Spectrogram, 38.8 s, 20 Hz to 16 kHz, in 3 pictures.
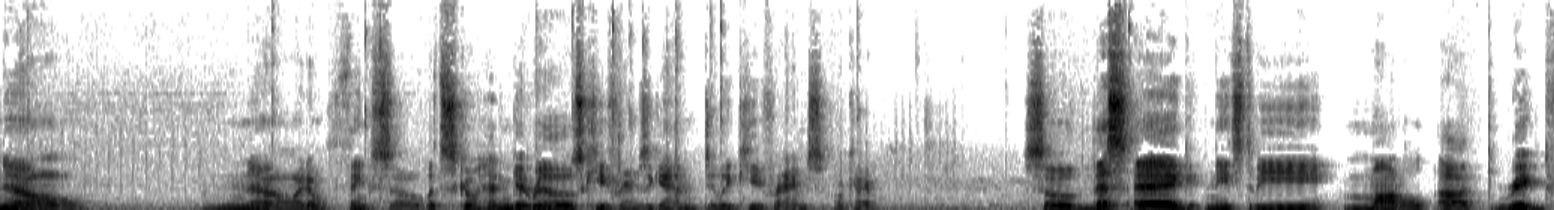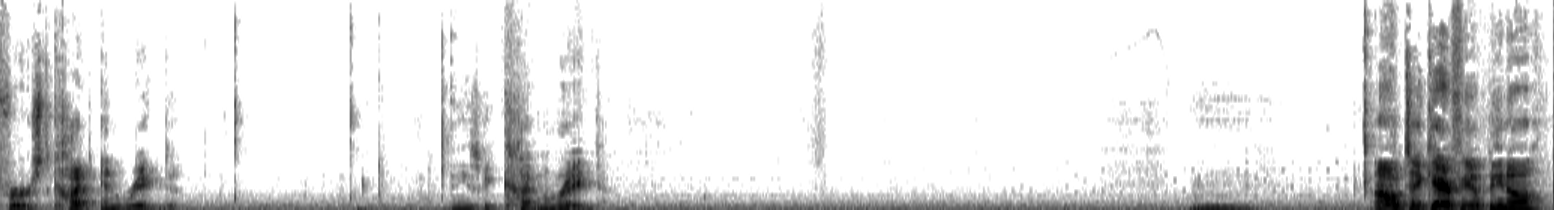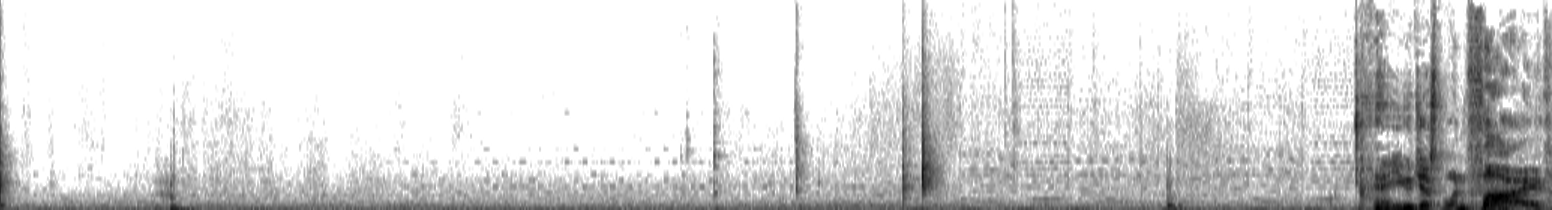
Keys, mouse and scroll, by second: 0.2 click, 3.0-4.3 right drag, 4.3 c, 5.4 Delete, 7.1-9.4 drag.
